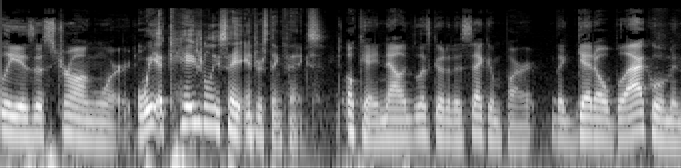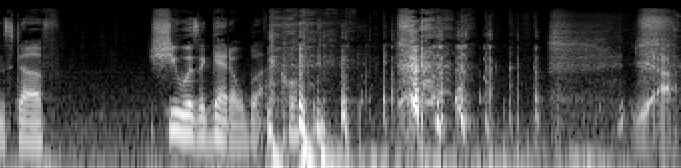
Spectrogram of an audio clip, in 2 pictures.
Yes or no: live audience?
no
